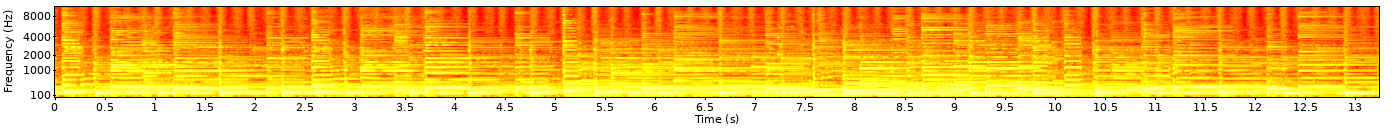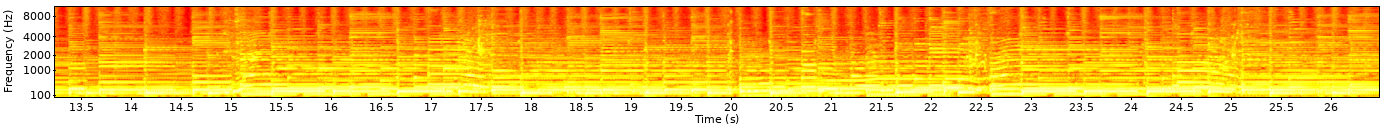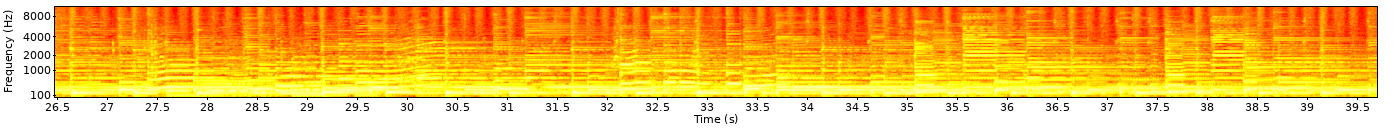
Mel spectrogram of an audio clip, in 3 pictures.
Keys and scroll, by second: 1.8 Page_Down, 1.9 Page_Down, 7.4 Left, 7.5 Left, 7.7 Up, 8.3 Down, 15.5 super+d.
